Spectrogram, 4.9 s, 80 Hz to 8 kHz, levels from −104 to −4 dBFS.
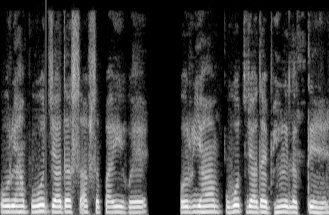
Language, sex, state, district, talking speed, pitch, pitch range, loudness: Hindi, female, Bihar, Jahanabad, 170 wpm, 205 Hz, 200-210 Hz, -14 LUFS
